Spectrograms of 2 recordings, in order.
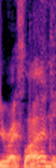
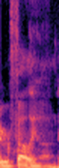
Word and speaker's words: Rifelion: I was like, so should it be Rife Lion? And she said, no, it should be Rifilion.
